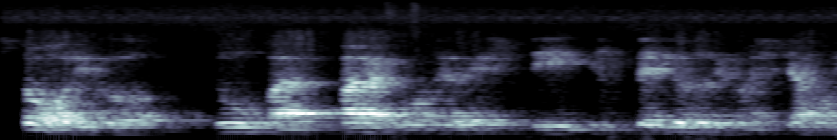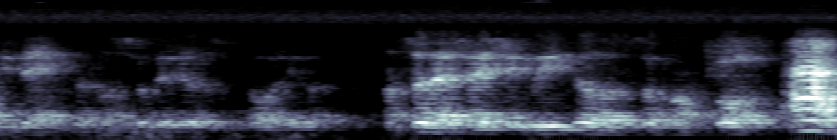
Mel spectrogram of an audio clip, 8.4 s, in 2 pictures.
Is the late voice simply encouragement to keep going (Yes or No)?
No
